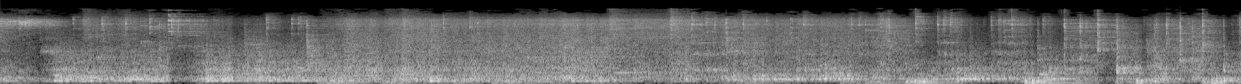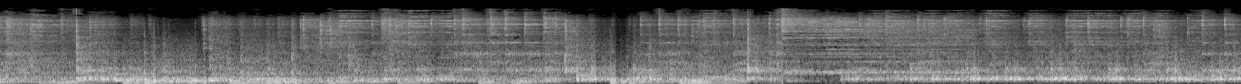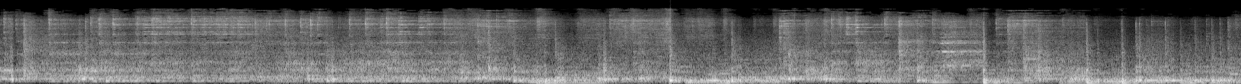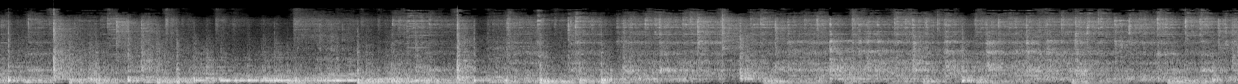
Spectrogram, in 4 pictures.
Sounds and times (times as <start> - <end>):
Drum: 0.0 - 49.6
Drum kit: 0.0 - 49.6.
